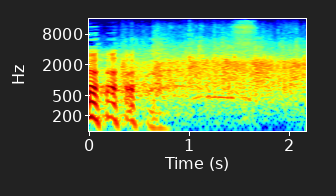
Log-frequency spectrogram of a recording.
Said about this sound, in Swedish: Och barnen är faktiskt första gången på Wow Kids i Stockholm. Det, det är bara det värt en applåd tycker jag.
